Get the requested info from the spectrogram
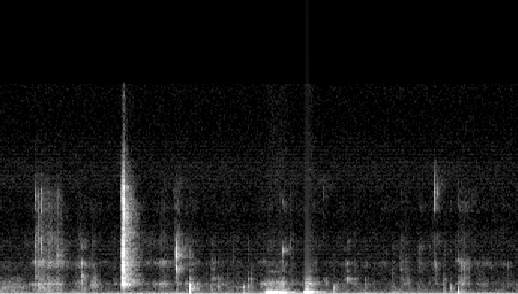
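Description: A person chewing food close to a lapel microphone, with soft wet mouth clicks and a sharper click about a second and a half in. A couple of short hummed 'mm' sounds come around the middle.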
